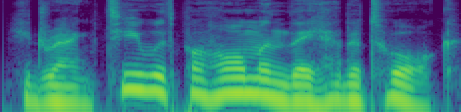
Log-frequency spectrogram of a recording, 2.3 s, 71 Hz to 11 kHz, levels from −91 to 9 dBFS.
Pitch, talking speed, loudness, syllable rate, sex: 130 Hz, 260 wpm, -14 LUFS, 5.0 syllables/s, male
